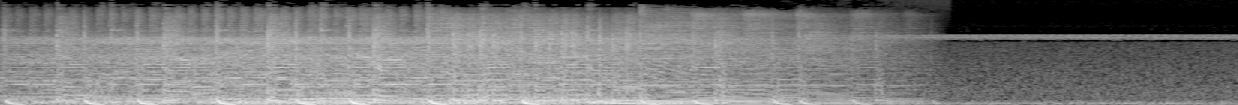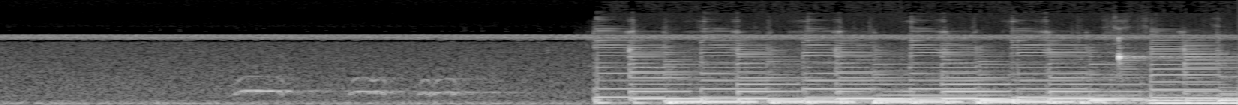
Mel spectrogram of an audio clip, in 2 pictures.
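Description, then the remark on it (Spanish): A dense, full-band music track produced at a recording studio in Valencia plays loudly, drops out midway to a quiet stretch with a steady high whine and a few soft hoots, then surges back in at full volume. “Lo que están escuchando en el fondo es una producción hecha en Backstage Studios Valencia.”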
